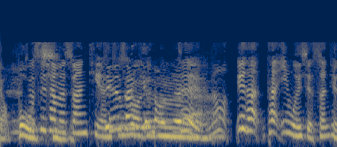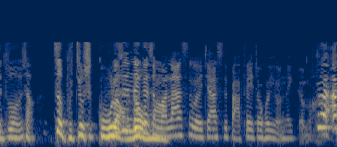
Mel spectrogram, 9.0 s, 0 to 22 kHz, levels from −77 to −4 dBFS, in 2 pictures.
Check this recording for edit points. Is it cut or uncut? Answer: cut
